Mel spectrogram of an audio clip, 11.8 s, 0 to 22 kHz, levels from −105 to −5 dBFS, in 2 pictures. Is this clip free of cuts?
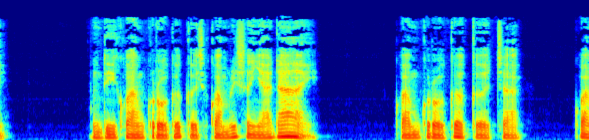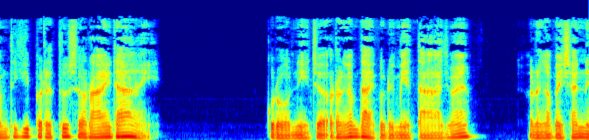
yes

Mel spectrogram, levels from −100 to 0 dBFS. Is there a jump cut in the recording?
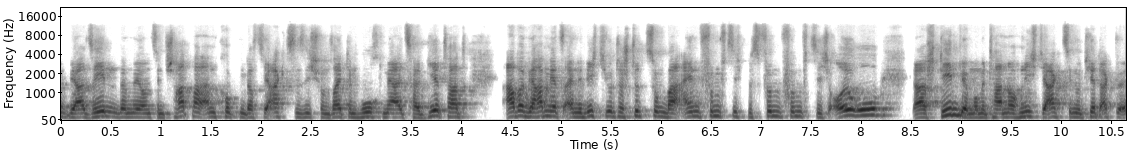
no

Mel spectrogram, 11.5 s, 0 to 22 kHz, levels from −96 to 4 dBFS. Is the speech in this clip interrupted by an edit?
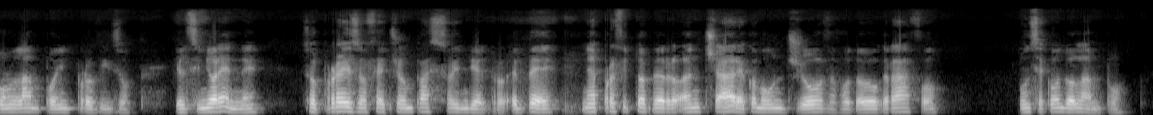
no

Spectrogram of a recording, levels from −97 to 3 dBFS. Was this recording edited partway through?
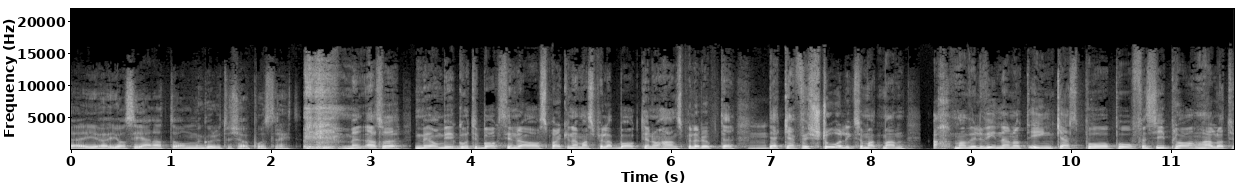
yes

